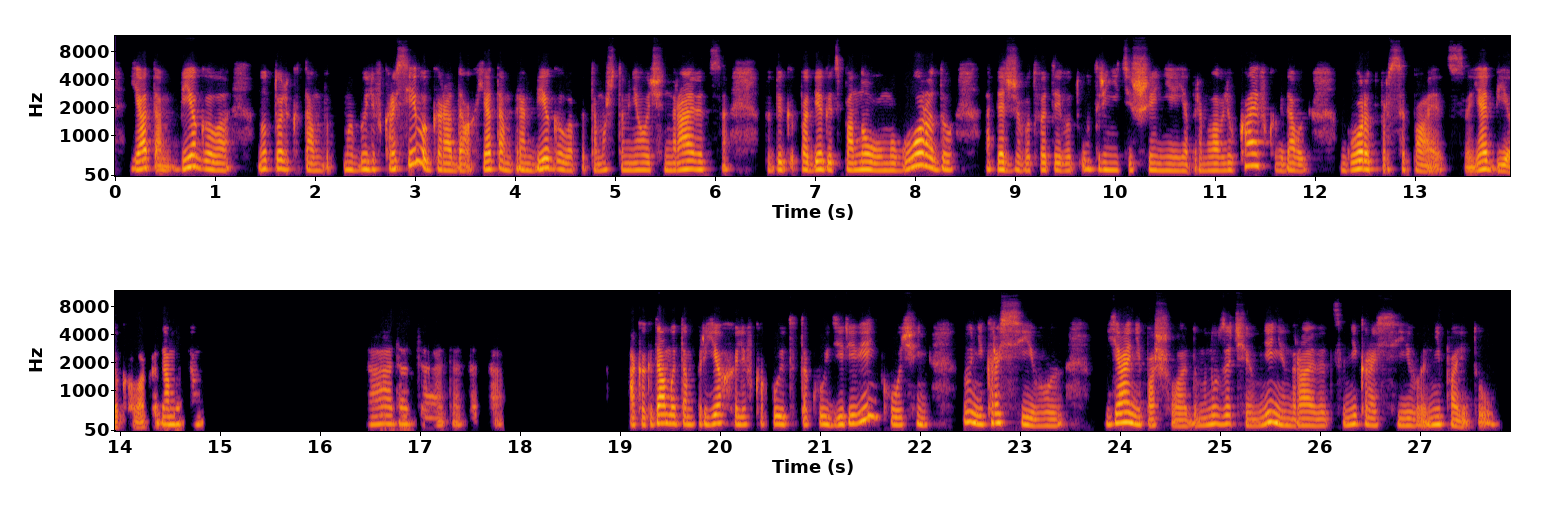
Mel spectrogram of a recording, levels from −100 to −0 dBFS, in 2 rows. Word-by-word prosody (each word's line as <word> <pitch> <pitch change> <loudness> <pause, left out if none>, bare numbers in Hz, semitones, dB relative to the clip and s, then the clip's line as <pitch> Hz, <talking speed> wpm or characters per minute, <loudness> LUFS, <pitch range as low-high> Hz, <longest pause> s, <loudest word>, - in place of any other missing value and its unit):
Я 205 +2 +6
там 225 +1 -3
бегала, 200 -6 +3 0.3
но 205 - 0
только 200 -1 -1
там, 165 -2 -3
вот, - - -11
мы 185 0 -1
были 190 +1 -1
в 190 - -7
красивых 210 - +2
городах, 170 -3 0
я 195 +1 +5
там 195 -3 -1
прям 170 0 -2
бегала, 200 -6 +2
потому 155 +2 -8
что 185 -2 -6
мне 175 +1 -2
очень 175 0 -2
нравится 190 +2 +2 0.4
побег 185 -1 -3
побегать 185 -1 +2
по 175 - +3
новому 170 -2 +2
городу. 210 - +5 0.3
Опять 185 -2 +2
же, 175 - -2
вот 165 0 -7
в 180 - -8
этой 175 -1 -1
вот 165 0 -7
утренней 185 -3 -2
тишине 165 -1 -1
я 155 - -4
прям 160 - -8
ловлю 165 +1 -1
кайф, 280 +9 +2
когда 165 +1 -3
вот 150 - -4 0.3
город 195 +3 +4
просыпается. 190 -6 -4
Я 195 +2 +6
бегала, 150 -6 -2
когда 205 -2 0
мы 190 0 +1
там 190 - -6 1.7
Да, 200 +2 -1
да, 195 -1 -3
да, 175 -1 -8
да, - - -8
да, - - -11 0.2
да. - - -10 1.3
А - - +3
когда 215 +2 +6
мы 205 -1 +3
там 190 -2 -2
приехали 195 -1 0
в 185 - -8
какую-то 195 0 -3
такую 190 +1 -3
деревеньку 210 - 0
очень, 185 +1 -2 0.3
ну, 245 - +1
некрасивую, 190 -6 0 0.4
я 225 +5 +7
не 200 -4 +4
пошла. 155 -3 -2
Думаю: 175 +5 -5
"Ну, 205 - +1
зачем? 205 -4 -3
Мне 210 +9 +2
не 220 -6 +4
нравится. 160 -1 -2
Некрасиво. 170 -3 -3
Не 190 0 +1
пойду". 210 0 -5
185 Hz, 165 wpm, -24 LUFS, 170-200 Hz, 1.7 s, я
